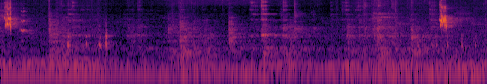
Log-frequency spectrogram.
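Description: Small caged birds giving brief high chirps, one right at the start and a louder one near the end, over a faint low hum.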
